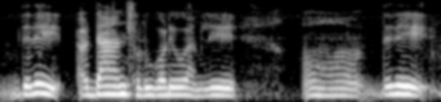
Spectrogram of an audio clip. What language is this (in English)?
Nepali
